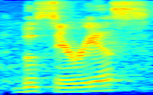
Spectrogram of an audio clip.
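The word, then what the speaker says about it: Bucerías: They're like Buserias, and I always think to myself, are you serious right now?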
